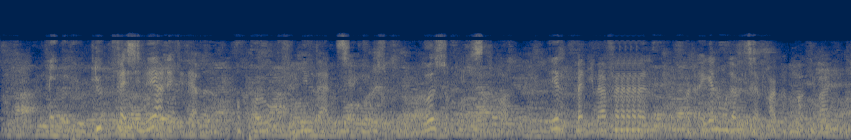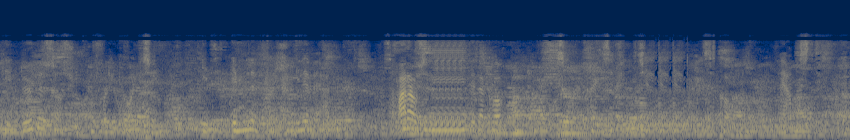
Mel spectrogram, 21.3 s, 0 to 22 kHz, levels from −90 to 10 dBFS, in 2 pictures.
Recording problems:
garbled, watery; badly; nothing above 7.5 kHz
chatter from many people; very loud; throughout; as loud as the speech
household noises; noticeable; throughout; 15 dB below the speech
audio stuttering; at 7.5 s, at 16 s and at 19 s

